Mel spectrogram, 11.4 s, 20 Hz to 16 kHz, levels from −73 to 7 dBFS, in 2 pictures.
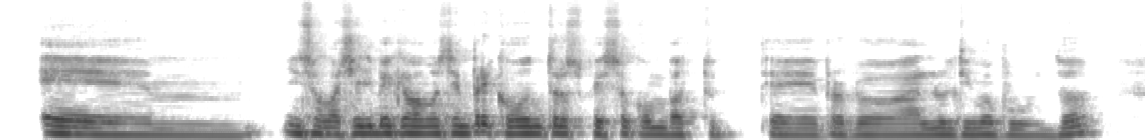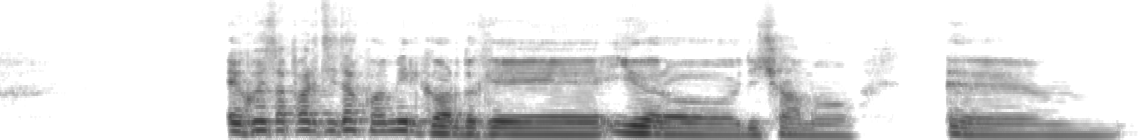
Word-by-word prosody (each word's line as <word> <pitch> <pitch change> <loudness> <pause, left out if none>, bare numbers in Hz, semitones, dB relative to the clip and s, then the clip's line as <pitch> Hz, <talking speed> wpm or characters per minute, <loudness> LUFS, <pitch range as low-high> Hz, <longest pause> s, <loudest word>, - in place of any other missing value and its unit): Ehm, 125 -4 -2
insomma 155 -4 0
ce 145 +3 +1
li 155 - +3
beccavamo 155 -1 +3
sempre 155 +3 +2
contro, 150 -1 +2
spesso 145 -1 -3
combattute 130 -2 -5
proprio 125 -1 -4
all'ultimo 130 +1 -2
punto 125 +6 -6 1.3
e 190 - +5
questa 210 +2 +2
partita 210 +1 0
qua 195 -3 -2
mi 205 - +4
ricordo 150 -7 +3
che 140 0 +2 0.5
io 160 -3 +7
ero 125 -3 +1
diciamo, 120 -3 -5 0.4
ehm, 115 -3 -6
135 Hz, 120 wpm, -22 LUFS, 125-155 Hz, 1.3 s, io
